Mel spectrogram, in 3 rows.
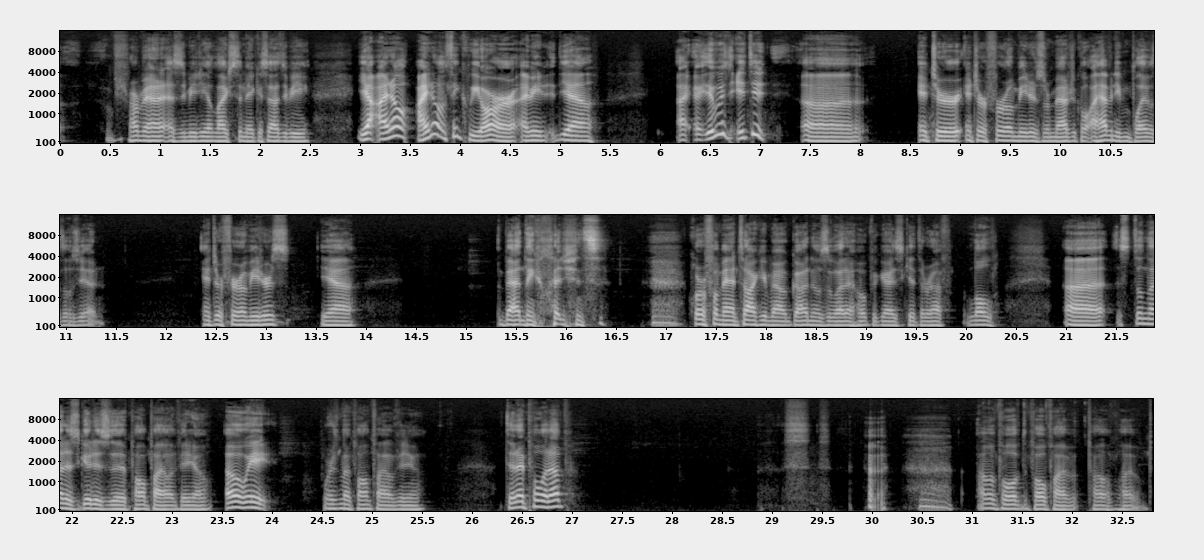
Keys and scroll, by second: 25.4 alt+Tab.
